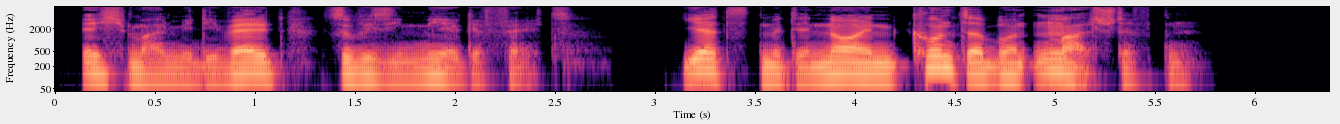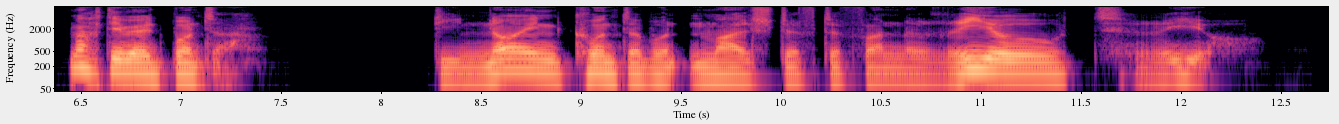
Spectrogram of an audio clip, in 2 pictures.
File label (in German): Spot, jungen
